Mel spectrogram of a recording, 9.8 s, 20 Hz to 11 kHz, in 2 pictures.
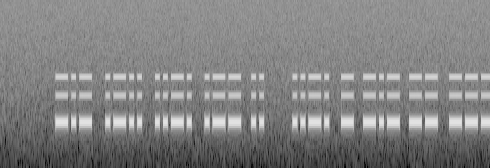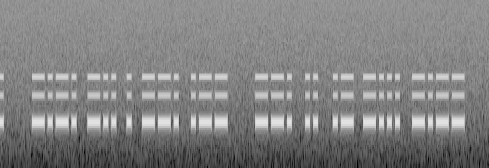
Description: Morse code (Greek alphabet), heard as a keyed tone, hand-sent with a paddle, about 30 wpm, 860 Hz. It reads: ΚΛΦΩΙ ΦΤΚΜΟ ΘΔΕΓΩ ΓΙΑΒΥ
